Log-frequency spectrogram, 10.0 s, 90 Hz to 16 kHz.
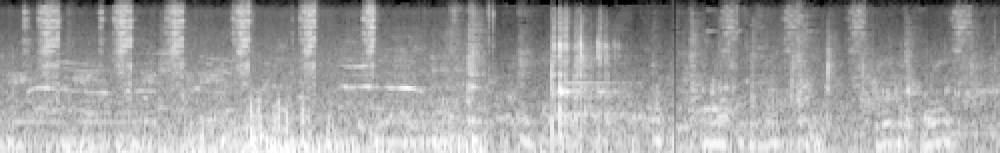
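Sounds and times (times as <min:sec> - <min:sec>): knife scraping gourd skin: 0:00.2 - 0:03.8, 0:07.0 - 0:10.0.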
